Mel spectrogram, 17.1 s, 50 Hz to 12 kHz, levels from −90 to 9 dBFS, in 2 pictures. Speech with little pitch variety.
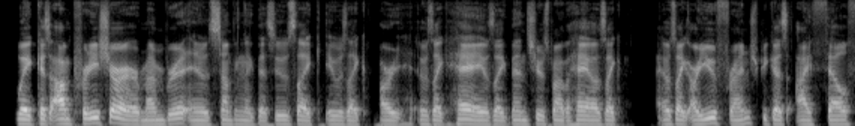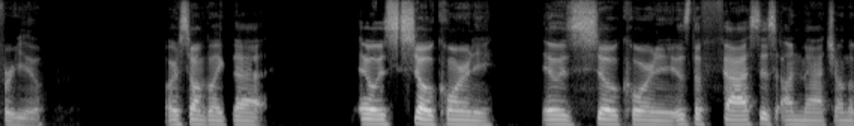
Yes: narrow, 1.9 semitones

